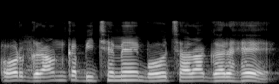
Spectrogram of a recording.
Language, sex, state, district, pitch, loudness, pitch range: Hindi, male, Arunachal Pradesh, Lower Dibang Valley, 180 Hz, -14 LUFS, 170-190 Hz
